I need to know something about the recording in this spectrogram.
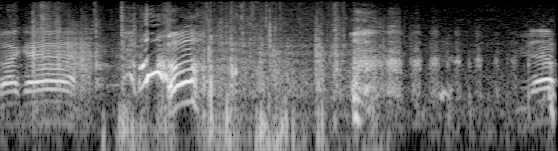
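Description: A bicycle crashes and skids across loose dirt.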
